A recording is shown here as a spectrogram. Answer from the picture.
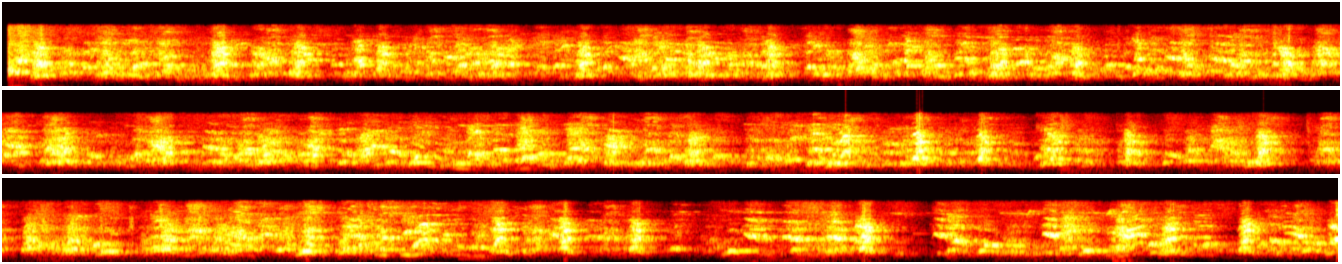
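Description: Many dogs barking and yipping at once in a kennel: a continuous chorus of overlapping barks with no pause.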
